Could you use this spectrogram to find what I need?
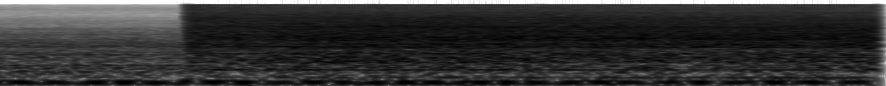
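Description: Tyres and wind roar loudly as a truck drives along a highway.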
